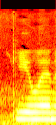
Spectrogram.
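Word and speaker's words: Ghislaine: That's the pronunciation. Ghislain and Epstein and the people who they recruit and hand over trafficking victims to.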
